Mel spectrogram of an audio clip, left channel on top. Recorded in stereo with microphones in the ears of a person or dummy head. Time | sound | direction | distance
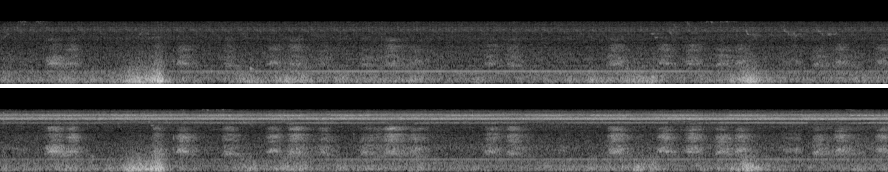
0.0 | an insect | 80° right | ?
